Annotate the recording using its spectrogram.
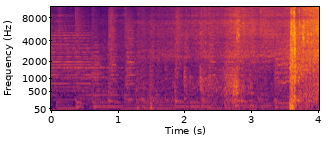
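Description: Background music, then about three and a half seconds in a single sharp thud as a mountain bike lands off a tall wooden drop.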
